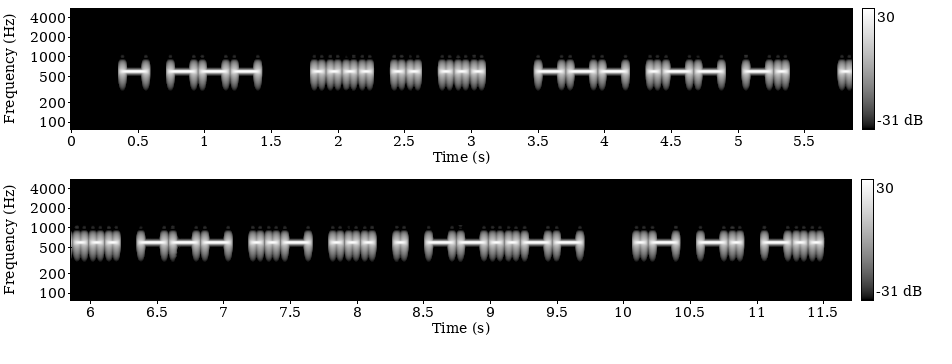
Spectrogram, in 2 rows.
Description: Morse code, heard as a keyed tone, about 20 wpm, 600 Hz. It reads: TO HIS OWN HOUSE, AND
